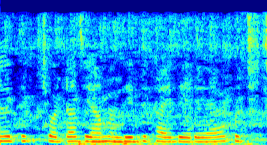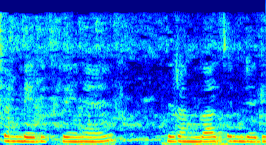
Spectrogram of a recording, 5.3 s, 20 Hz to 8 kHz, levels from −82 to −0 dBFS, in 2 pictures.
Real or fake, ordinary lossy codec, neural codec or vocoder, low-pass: fake; AAC, 32 kbps; codec, 16 kHz, 8 kbps, FreqCodec, larger model; 7.2 kHz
